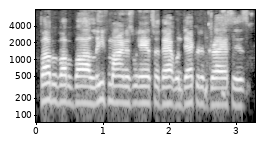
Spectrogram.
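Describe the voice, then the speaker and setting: A man's voice: on the high side, flat delivery, brisk, dry recording. A man hosting a casual gardening livestream, chatting with viewers as he works the soil on an outdoor patio. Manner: chatty, talks to viewers while working the soil. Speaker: host.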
